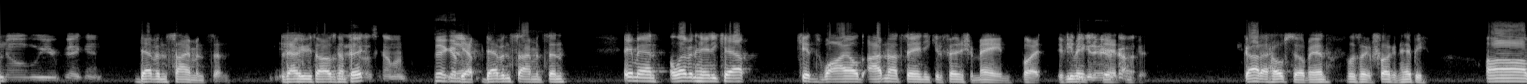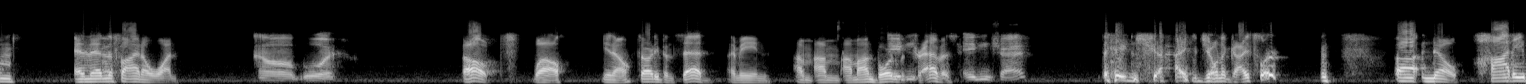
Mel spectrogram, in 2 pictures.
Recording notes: jump on the phone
